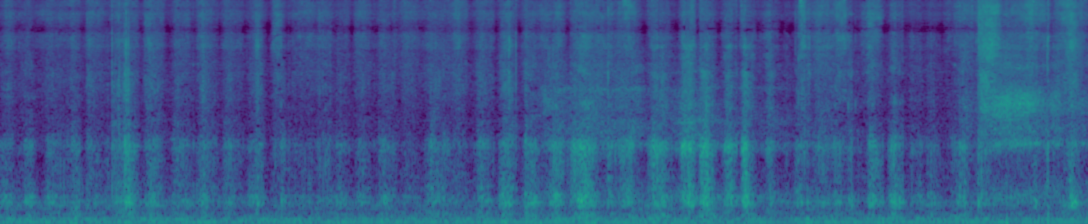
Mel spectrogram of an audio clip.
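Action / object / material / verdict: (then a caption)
scrape / inflated rubber basketball / rubber / none. An inflated, hollow orange Spalding rubber basketball is scratched and tapped with the fingertips, giving soft, dull taps and raspy scratching over a steady low rumble. The taps carry a hollow tone in the mid-range with little high-end brightness, and they die away quickly.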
